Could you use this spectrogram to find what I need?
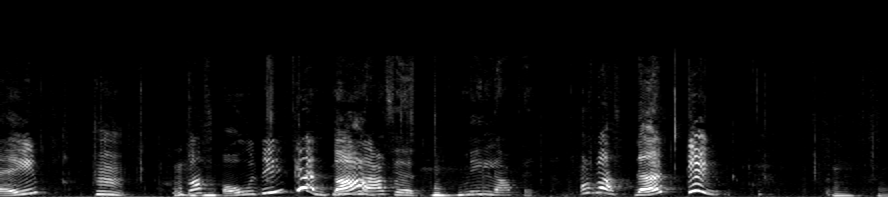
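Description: A little boy talks up close.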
